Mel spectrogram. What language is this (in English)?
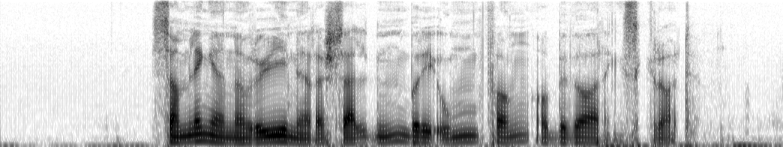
Norwegian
